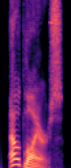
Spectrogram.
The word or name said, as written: Outliers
